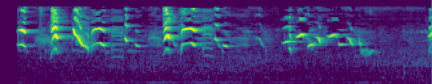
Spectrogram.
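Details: Oriental magpie-robin giving its loud fighting song, meant to provoke other males into display with the tail spread: a burst of sharp, varied whistled notes and quick slurs for about two seconds, a short pause, then further rapid chirped phrases.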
